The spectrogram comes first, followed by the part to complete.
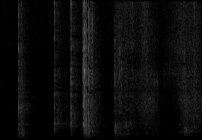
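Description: Paper pages of a coloring book being turned by hand: a quick series of short, crisp rustles and flaps, about half a dozen in the first second and a half.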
